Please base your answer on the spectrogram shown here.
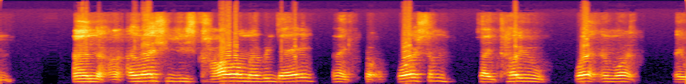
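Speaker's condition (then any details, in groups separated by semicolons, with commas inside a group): Cerebral palsy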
